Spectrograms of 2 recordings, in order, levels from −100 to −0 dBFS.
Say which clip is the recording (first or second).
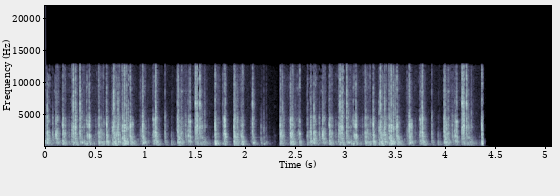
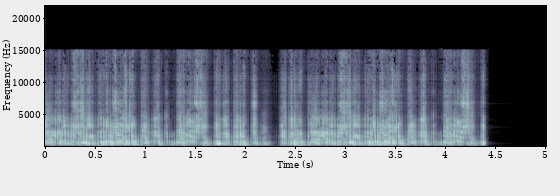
first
